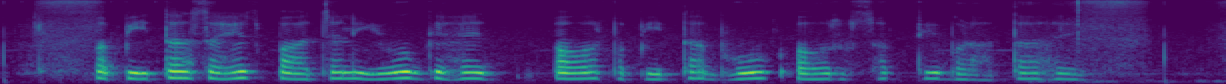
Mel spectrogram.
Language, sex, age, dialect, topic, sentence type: Hindi, female, 18-24, Awadhi Bundeli, agriculture, statement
